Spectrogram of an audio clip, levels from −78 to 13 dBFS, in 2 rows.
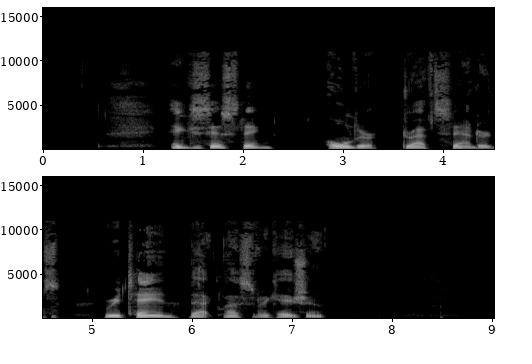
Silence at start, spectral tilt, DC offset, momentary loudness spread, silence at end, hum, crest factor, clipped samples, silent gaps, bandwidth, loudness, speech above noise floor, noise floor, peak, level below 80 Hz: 1.3 s; -6 dB/octave; under 0.1%; 13 LU; 1.7 s; none; 22 dB; under 0.1%; none; 11.5 kHz; -23 LUFS; 51 dB; -73 dBFS; -2 dBFS; -52 dBFS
